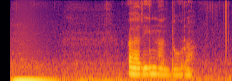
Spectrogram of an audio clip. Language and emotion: Russian, neutral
